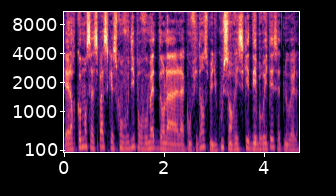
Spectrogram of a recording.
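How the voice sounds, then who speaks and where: Very fast and very even in loudness, a man speaks at medium pitch with ordinary pitch variation and a somewhat breathy voice. The recording is very clean, with a silent background. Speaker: voice actor. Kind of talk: radio interview answer. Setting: radio studio.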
